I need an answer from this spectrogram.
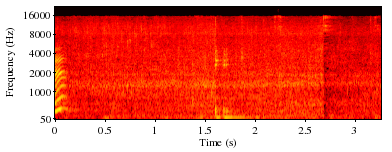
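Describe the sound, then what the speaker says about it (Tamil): Ground black kavuni rice sizzles steadily in hot oil in a pan over medium flame, a continuous near frying hiss with a few brief clatters of stirring and no talk. "இப்போ நம்ம இதில் அரைச்சி வச்சுருக்கக்கூடிய இந்த கருப்பு கவுனி அரிசியை சேர்த்துக்கலாம்."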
